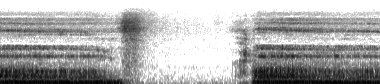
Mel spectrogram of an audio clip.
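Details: Nervous, angry, aggressive dog growling: a deep, rough, rumbling snarl that holds for over a second, breaks into a short silence, then resumes just as low and harsh.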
